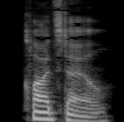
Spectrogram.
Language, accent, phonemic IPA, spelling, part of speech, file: English, Australia, /ˈklaɪdzdeɪl/, Clydesdale, proper noun / noun, En-au-Clydesdale.ogg
- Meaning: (proper noun) The valley of the River Clyde in South Lanarkshire council area, Scotland (OS grid ref NS91)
